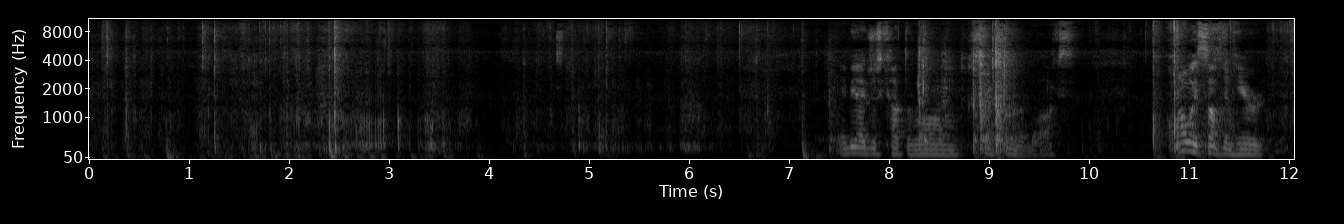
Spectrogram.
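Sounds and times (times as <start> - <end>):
cardboard box scraping and rustling: 0.0 - 7.1, 10.7 - 12.0.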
